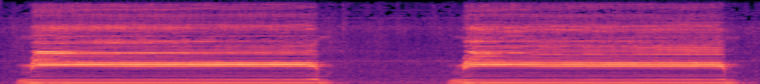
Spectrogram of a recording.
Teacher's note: 2 ঠোঁটের শুকনো অংশ বা বাইরের অংশ থেকে, এই যে মিম, মিম।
